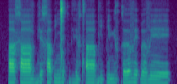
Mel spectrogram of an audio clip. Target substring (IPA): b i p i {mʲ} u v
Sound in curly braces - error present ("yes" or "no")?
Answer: no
